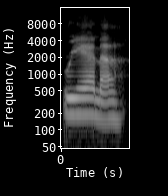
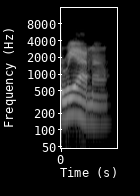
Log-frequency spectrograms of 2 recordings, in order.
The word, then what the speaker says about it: Rihanna: She pronounces her name Rihanna. We are Caribbean people. We must speak properly. That's as good as my patois will be. Jamaicans is gonna call her Rihanna, whatever the hell it's gonna be.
